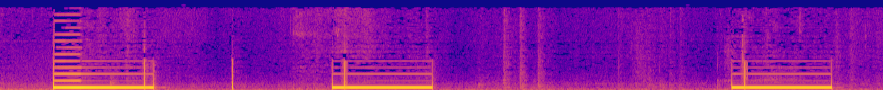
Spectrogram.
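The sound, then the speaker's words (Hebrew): An unanswered telephone call rings out as three steady, one-second ringback tones separated by long silent gaps, with a single faint click between the first two. “השיחה מועברת לתא קולי. לא עונה, לא עונה אברהם.”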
